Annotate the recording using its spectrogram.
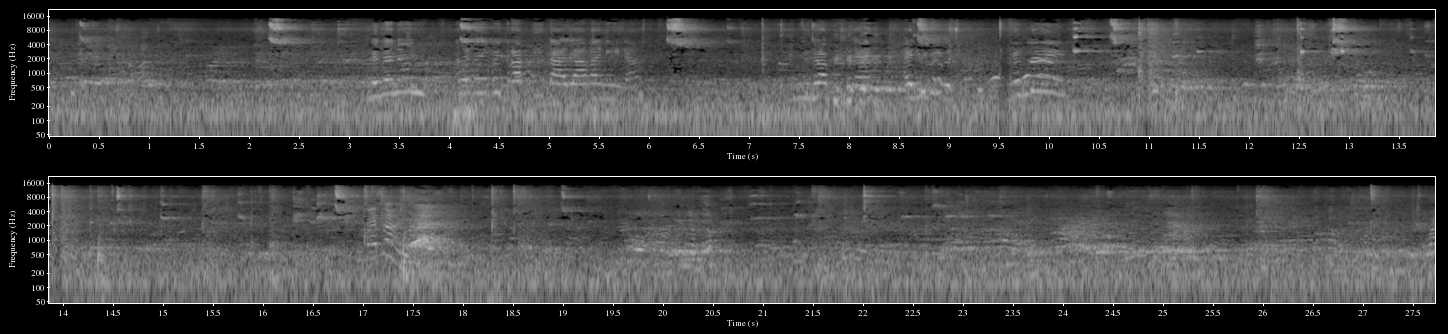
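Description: Shuttlecocks are struck with sharp taps of rackets in a large echoing hall.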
